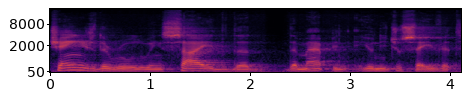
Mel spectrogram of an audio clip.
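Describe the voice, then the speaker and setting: A man speaks with a non-native accent at a fairly slow pace. Audible room echo surrounds his voice. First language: not English. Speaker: software developer giving user support. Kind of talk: screen-recorded tutorial. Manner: halting, many repetitions.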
